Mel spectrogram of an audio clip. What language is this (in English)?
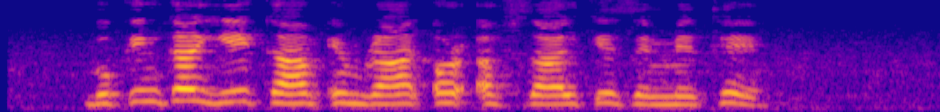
Urdu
